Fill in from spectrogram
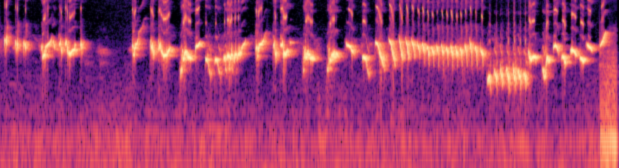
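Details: White-rumped shama singing as a provocation recording meant to stir other birds into answering: dense, varied whistled and chattering phrases, a fast rattling trill, then a lower warble and a final rising note.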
